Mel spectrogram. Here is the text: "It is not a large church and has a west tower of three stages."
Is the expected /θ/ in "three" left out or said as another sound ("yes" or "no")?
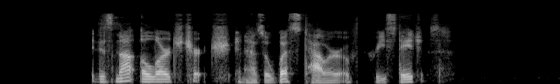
no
